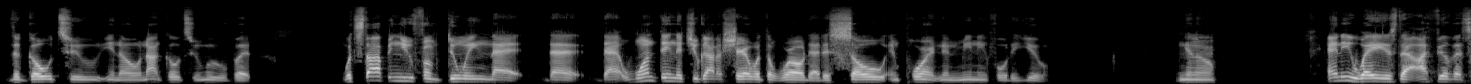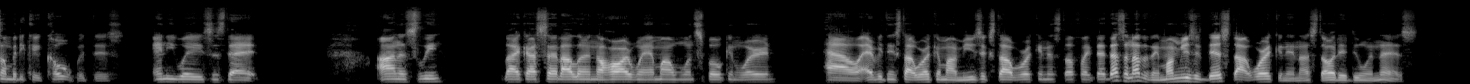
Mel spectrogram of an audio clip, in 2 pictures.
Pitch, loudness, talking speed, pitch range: 120 Hz, -22 LUFS, 180 wpm, 110-125 Hz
